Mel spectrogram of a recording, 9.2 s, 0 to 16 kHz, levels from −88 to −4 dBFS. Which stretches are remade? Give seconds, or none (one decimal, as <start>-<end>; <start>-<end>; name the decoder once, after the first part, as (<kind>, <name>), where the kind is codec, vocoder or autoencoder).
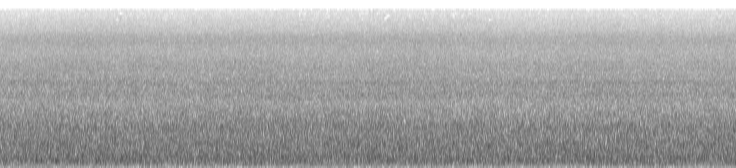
0.0-9.2 (vocoder, BigVGAN v2)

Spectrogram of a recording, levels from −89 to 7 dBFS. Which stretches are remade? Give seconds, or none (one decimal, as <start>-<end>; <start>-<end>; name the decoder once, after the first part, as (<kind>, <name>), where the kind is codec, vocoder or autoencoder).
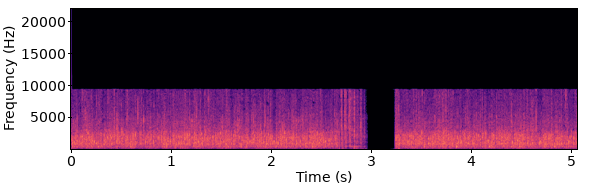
1.1-2.0 (vocoder, BigVGAN v2)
